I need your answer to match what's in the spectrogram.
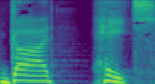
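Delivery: ordinary delivery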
